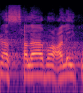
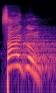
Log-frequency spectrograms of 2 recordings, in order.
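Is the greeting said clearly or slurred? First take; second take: clearly; slurred. First: Every syllable of the greeting is said clearly. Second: The greeting is clipped and slurred together. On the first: The speaker calls it right. "Clear বলেন, পরিষ্কার শুদ্ধ করে বলেন" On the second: The speaker calls it wrong. "টেডি সালাম"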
